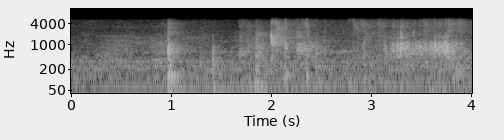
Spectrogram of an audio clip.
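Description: Someone rummaging through things by hand: a knock about a second in, then rustling and handling noises, loudest near the end.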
